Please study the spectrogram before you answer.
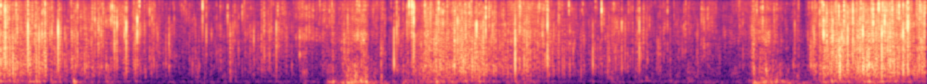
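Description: Pink and white crunch slime, a clear, solid, soft mass filled with plastic sequins, is stretched and pressed between fingers and thumbs. Dense, bright crinkling and crunching crackles pour out in irregular rapid bursts, swelling louder near the end.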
